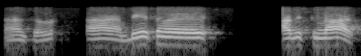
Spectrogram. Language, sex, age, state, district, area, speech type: Tamil, male, 60+, Tamil Nadu, Madurai, rural, conversation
